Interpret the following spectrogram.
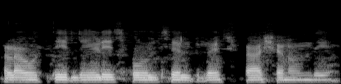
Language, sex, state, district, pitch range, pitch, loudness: Telugu, male, Andhra Pradesh, Anantapur, 105-110 Hz, 110 Hz, -17 LUFS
